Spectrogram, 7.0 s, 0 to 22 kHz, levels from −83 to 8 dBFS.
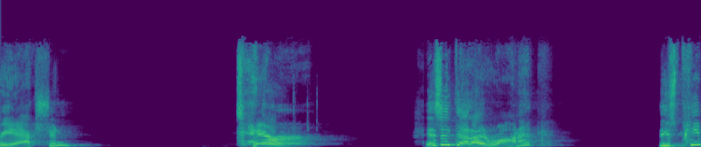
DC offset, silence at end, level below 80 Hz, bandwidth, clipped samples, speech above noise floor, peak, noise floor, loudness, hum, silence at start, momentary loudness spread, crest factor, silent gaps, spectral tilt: under 0.1%; 0 s; -76 dBFS; 16.5 kHz; under 0.1%; over 71 dB; -6 dBFS; under -90 dBFS; -19 LUFS; none; 0 s; 14 LU; 16 dB; 3.70-4.10 s, 5.88-5.99 s, 6.26-6.30 s; -1.5 dB/octave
